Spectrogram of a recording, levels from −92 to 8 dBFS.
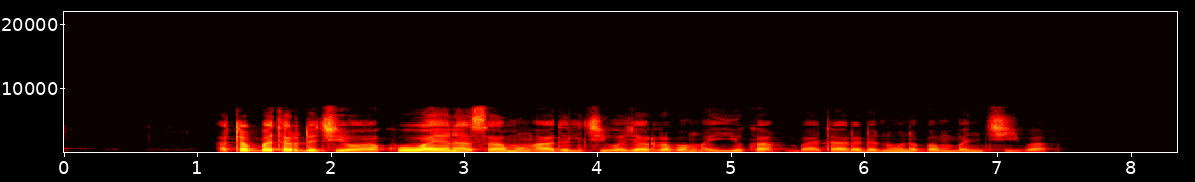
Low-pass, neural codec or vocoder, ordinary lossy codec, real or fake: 7.2 kHz; none; none; real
